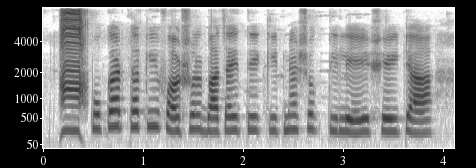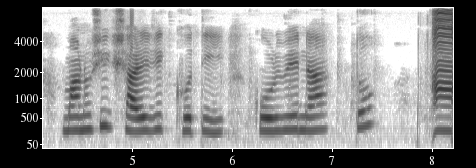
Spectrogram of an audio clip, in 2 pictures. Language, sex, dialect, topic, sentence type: Bengali, female, Rajbangshi, agriculture, question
